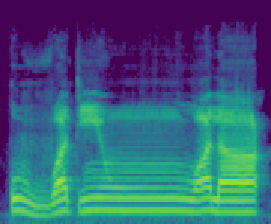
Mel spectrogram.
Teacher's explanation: Qaf we read in heavy sound. After the tanween, the next is waw, we make idgham with ghunna.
